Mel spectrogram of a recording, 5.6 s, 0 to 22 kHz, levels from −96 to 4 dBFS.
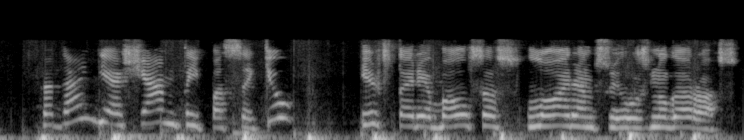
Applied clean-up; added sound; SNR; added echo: none; Walk, footsteps; 0 dB; none.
